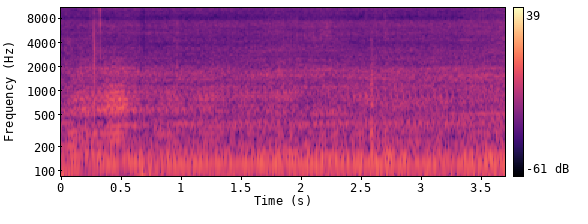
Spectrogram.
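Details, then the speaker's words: Car with CD009 transmission, late night parking-lot lap after repair; the earlier clicking/banging noise, suspected clutch, flywheel or internal trans, is gone; even low engine drone, no clatter, only normal CD009 gearbox noises remain. "There's no more noise. We got it finished, started up. There's definitely some noises here, but not the noise."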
